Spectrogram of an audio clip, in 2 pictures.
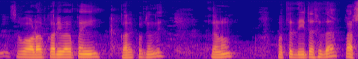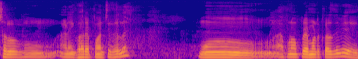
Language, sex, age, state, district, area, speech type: Odia, male, 30-45, Odisha, Kendujhar, urban, spontaneous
